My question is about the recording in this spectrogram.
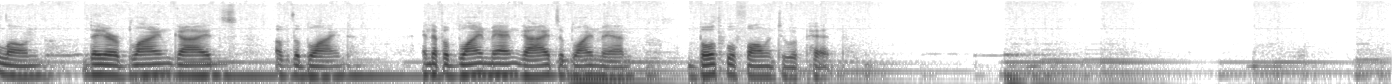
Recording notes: Something went wrong with the audio, has a quiet crackle sorry.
